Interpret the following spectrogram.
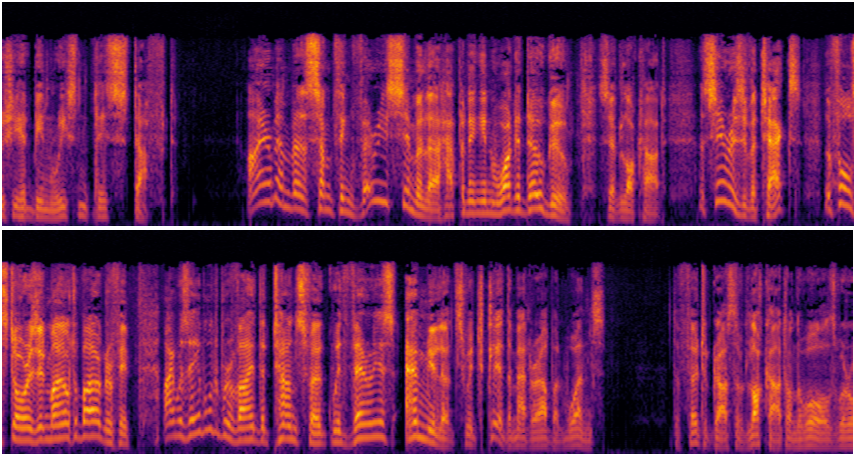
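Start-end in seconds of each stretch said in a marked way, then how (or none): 2.4-5.7 high, quick, breezy know-it-all; busybody showing off; boastful Lockhart. A narrator's reading. 7.0-14.5 high, quick, breezy know-it-all; busybody showing off; boastful Lockhart. A narrator's reading.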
